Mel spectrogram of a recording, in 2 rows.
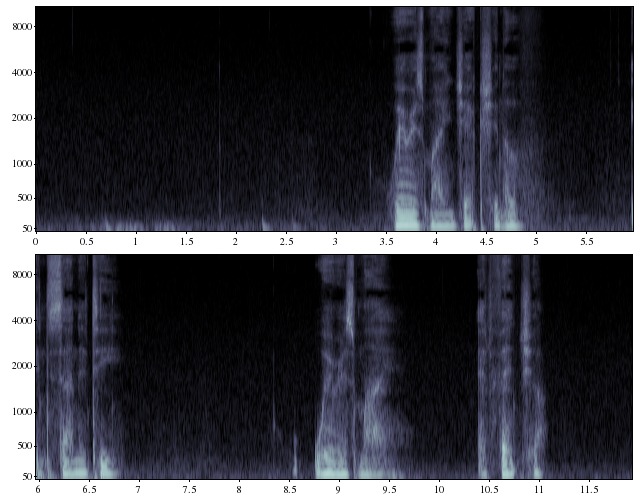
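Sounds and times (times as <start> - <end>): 
faint steady hum: 0.0 - 11.9
slow heartbeat: 0.6 - 1.5, 2.2 - 2.6
speech: 3.6 - 5.0, 6.0 - 6.8, 8.8 - 9.6, 10.4 - 11.1.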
